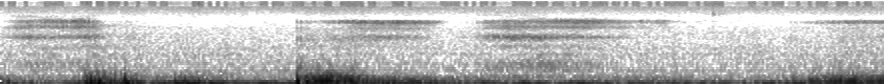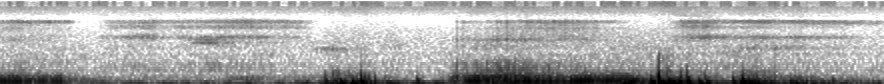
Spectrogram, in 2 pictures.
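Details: Sleeping Labrador puppy snoring: rough, rattling snores on each breath, several cycles with a snorting edge.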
